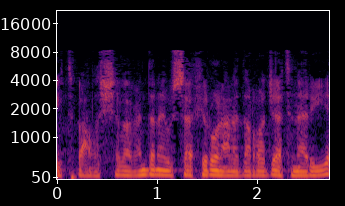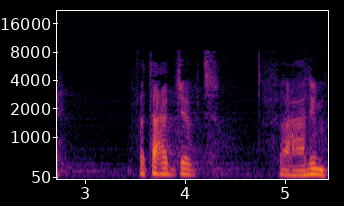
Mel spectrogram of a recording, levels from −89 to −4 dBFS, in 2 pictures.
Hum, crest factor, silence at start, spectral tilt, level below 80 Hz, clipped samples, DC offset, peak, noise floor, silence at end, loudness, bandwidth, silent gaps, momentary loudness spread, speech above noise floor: none; 22 dB; 0 s; -6 dB/octave; -58 dBFS; under 0.1%; under 0.1%; -14 dBFS; -66 dBFS; 0 s; -36 LUFS; 8.4 kHz; none; 11 LU; 30 dB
